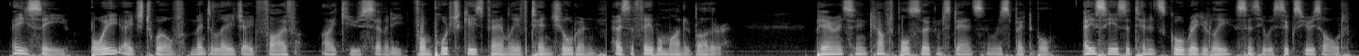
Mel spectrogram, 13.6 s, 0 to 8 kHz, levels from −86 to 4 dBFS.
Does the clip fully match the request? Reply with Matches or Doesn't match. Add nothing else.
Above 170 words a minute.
Matches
